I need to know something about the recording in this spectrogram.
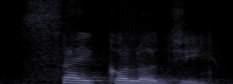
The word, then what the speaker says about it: psychology: For example, psychology. The word psychology starts with P, but the P is silent, and so we spell it as psychology.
